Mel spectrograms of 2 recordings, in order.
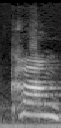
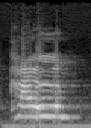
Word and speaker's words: calm: of words here we have come come just calm down you don't say caelum down no in that's word the love sound is silent the spell of fact that there is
